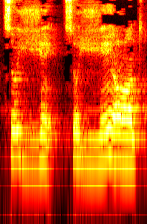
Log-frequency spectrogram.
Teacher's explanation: یا شد ہے، سختی سے ملائیں گے اور یا کا ساؤنڈ آئے گا۔ سُيِّرَتْ، را موٹا، تا کا لائٹ سے ساؤنڈ، ہلکا سا ساؤنڈ آئے گا تا کا۔ · سین کو سیٹی کے ساتھ پڑھیں گے، اور یا شد ہے، سختی سے ملائیں گے اور یا کا ساؤنڈ آئے گا۔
